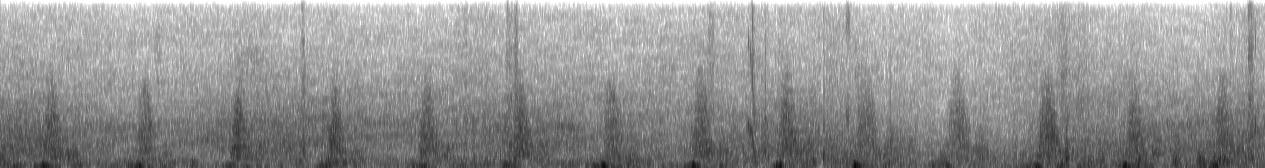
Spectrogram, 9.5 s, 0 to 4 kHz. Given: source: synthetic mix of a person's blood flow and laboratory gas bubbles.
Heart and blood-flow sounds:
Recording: Doppler ultrasound of blood flow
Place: subclavian vein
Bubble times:
2.13-2.33 s: bubbles
2.36-2.71 s: bubbles
3.46-4.01 s: bubbles
5.29-5.37 s: bubbles
5.48-5.78 s: bubbles
6.00-6.22 s: bubbles
6.28-6.42 s: bubbles
9.08-9.50 s: bubbles
From the record:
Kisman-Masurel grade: 221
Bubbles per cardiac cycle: several, 3 to 8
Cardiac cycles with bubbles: 10 to 50%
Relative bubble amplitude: barely perceptible (0.100 to 0.250)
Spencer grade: 2 (many but less than half of the cardiac periods contain bubble signals, singularly or in groups)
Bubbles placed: anywhere in the cardiac cycle

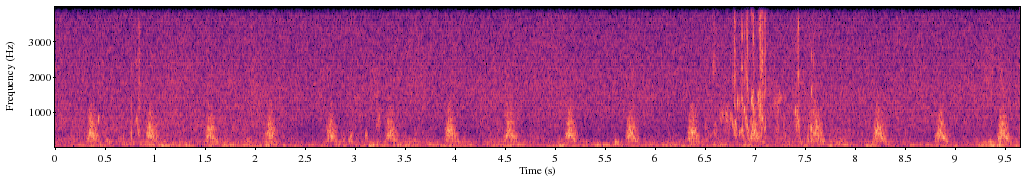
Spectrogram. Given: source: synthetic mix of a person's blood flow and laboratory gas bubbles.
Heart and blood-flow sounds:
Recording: Doppler ultrasound of blood flow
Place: subclavian vein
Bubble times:
0.42-0.60 s: bubbles
0.67-0.88 s: bubbles
2.92-3.02 s: bubbles
3.08-3.17 s: bubbles
3.21-3.28 s: bubbles
6.46-7.12 s: bubbles
7.14-7.33 s: bubbles
7.38-7.68 s: bubbles
From the record:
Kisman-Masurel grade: 221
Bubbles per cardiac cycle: several, 3 to 8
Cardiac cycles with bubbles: 10 to 50%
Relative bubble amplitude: barely perceptible (0.100 to 0.250)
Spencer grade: 2 (many but less than half of the cardiac periods contain bubble signals, singularly or in groups)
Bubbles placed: anywhere in the cardiac cycle

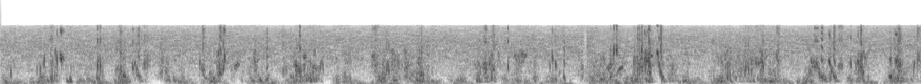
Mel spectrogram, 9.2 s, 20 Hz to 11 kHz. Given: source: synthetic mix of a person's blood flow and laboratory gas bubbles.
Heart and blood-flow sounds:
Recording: Doppler ultrasound of blood flow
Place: precordium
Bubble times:
0.07-0.14 s: bubbles
0.33-0.76 s: bubbles
0.93-1.06 s: bubbles
1.14-1.53 s: bubbles
1.56-1.87 s: bubbles
1.97-2.73 s: bubbles
2.80-3.27 s: bubbles
3.33-3.57 s: bubbles
3.69-4.36 s: bubbles
4.72-5.00 s: bubbles
5.04-5.29 s: bubbles
5.32-5.40 s: bubbles
5.46-6.22 s: bubbles
6.30-6.79 s: bubbles
7.10-7.83 s: bubbles
8.06-8.75 s: bubbles
8.82-9.22 s: bubbles
From the record:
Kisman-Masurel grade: 343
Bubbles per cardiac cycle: rolling drumbeat, 9 or more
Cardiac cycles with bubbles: 100%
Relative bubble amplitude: loud (0.450 to 0.775)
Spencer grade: 3 (all of the cardiac periods contain showers or single bubble signals, but not dominating or overriding the cardiac motion signals)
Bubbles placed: anywhere in the cardiac cycle

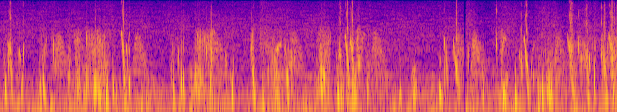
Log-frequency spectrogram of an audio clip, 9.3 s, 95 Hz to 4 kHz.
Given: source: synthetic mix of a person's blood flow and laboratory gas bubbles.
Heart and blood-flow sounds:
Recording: Doppler ultrasound of blood flow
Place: subclavian vein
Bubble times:
0.04-0.23 s: bubbles
0.27-0.39 s: bubbles
0.57-0.73 s: bubbles
0.77-0.84 s: bubbles
1.00-1.75 s: bubbles
1.78-1.99 s: bubbles
2.54-2.80 s: bubbles
2.89-3.24 s: bubbles
3.35-3.54 s: bubbles
3.75-4.45 s: bubbles
4.72-4.97 s: bubbles
5.04-5.58 s: bubbles
5.97-6.04 s: bubbles
6.16-6.28 s: bubbles
6.56-6.93 s: bubbles
6.99-7.06 s: bubbles
7.20-7.29 s: bubbles
7.43-7.65 s: bubbles
7.70-8.35 s: bubbles
8.48-9.26 s: bubbles
From the record:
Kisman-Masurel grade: 343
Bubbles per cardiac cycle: rolling drumbeat, 9 or more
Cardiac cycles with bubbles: 100%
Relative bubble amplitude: loud (0.450 to 0.775)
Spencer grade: 3 (all of the cardiac periods contain showers or single bubble signals, but not dominating or overriding the cardiac motion signals)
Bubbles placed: anywhere in the cardiac cycle

